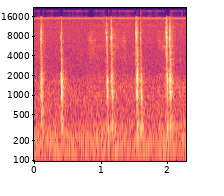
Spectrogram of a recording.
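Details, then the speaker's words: Briggs Intek engine on a racing tractor, with a modified key-on harness to the carburetor: sharp dry clicks about twice a second with the engine off, the carb fuel solenoid pulling in at key-on; owner hopes it isn't stuck. "it was clicking but Poss hopefully it's not stuck that would be that would suck"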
